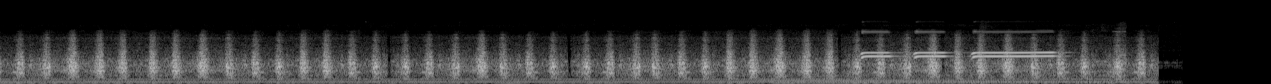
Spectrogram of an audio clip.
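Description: A steam engine chuffs steadily.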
